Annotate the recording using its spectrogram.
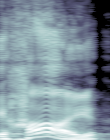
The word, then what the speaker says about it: Hej: It's spelled H-E-J, but it is pronounced the same way as hi here in English.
